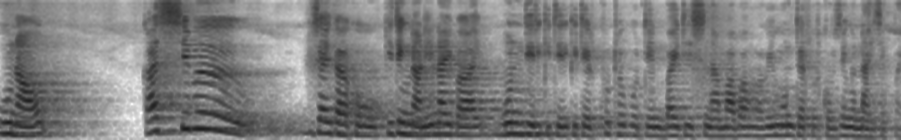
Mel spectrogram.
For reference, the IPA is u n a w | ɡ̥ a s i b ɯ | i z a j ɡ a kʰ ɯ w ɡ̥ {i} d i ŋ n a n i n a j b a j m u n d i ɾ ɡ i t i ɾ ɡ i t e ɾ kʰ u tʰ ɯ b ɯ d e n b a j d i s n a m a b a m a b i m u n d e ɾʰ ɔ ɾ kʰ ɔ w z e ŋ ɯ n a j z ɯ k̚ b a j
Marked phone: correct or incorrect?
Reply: correct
